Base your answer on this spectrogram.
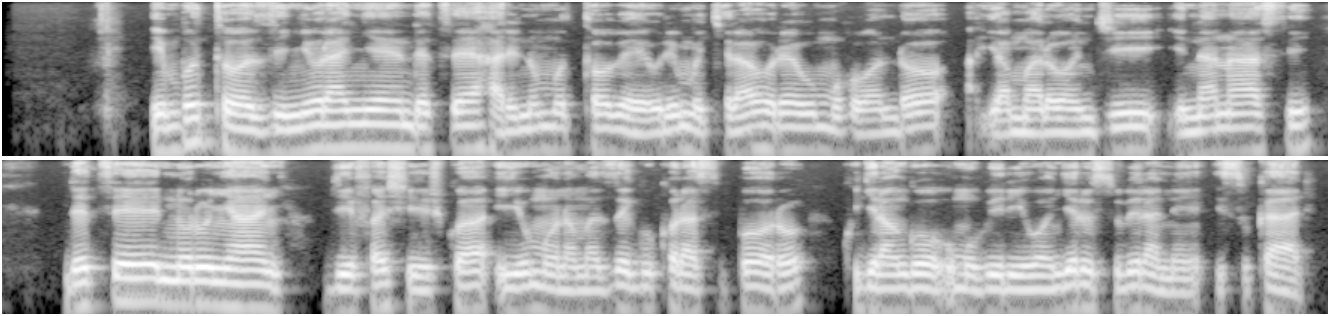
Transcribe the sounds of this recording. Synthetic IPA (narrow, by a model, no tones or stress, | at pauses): imbutʰo̞ziɲuɾaɲe̞nde̞t͡se̞ɦaɾinumuto̞βe̞uɾimuciɾahuɾe̞wumuho̞ːndo̞ajamaɾo̞ːɲɟiːnanaːsi | nde̞t͡se̞nuɾuɲaːɲa | bɟiːfaʃiʃkwaʔijumunamaze̞ɡuko̞ɾasi̥po̞ːɾo̞ | kuɟiɾaŋɡo̞ṵmuβiɾiwo̞ːɲɟe̞ɾusuβiɾane̞isukaːɾi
